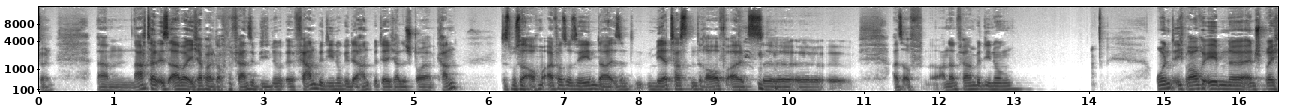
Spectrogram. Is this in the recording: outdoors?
no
